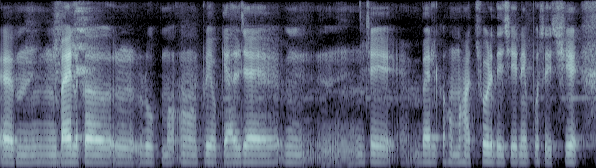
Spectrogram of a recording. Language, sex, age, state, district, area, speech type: Maithili, male, 30-45, Bihar, Darbhanga, rural, spontaneous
